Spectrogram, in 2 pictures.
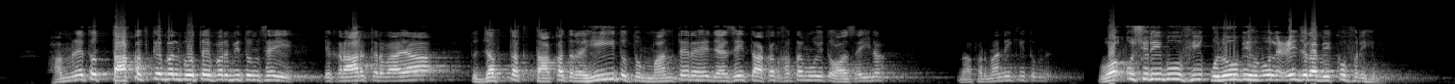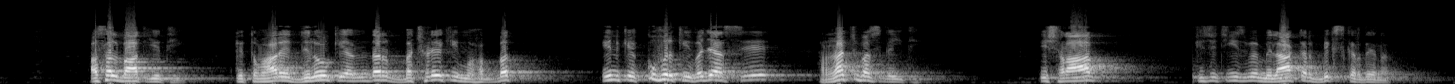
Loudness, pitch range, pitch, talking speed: -13 LUFS, 155-220 Hz, 195 Hz, 145 wpm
